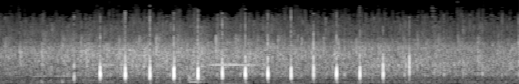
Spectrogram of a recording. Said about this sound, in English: And so I thought it'd be nice if we recognize them by having them stand up, and maybe with a round of applause we could thank them.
